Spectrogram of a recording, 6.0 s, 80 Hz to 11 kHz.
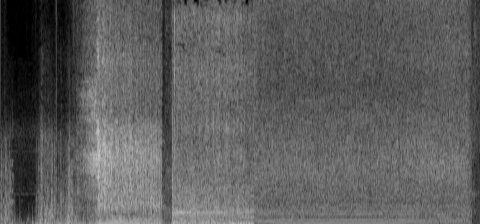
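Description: Type 1130 30 mm Gatling close-in weapon system firing: loud buzzing bursts, then a steadier, quieter buzz that drops in pitch and stops near the end.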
